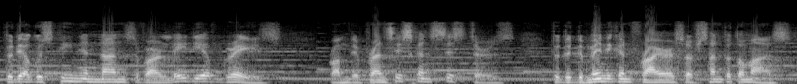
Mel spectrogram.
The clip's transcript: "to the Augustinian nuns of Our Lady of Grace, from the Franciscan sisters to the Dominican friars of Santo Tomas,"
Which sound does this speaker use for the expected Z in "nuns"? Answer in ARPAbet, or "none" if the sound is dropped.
S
